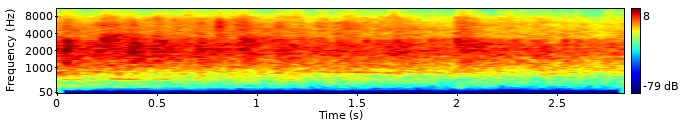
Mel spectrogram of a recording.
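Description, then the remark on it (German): A church audience briefly applauds two people who stepped in to lead the worship singing, with steady, dense clapping that holds at an even level throughout, no voices standing out over the sustained patter of many hands. “An dieser Stelle auch ein Applaus ganz kurz für dich”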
